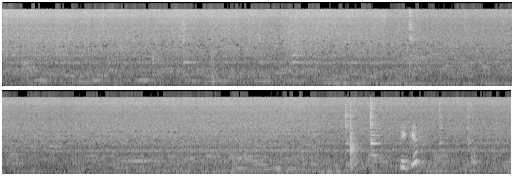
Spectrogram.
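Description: Shrimp and chopped onion fry in a pan for a bottle gourd and field bean sambar. The result is a steady, close sizzle and hiss, with a few clinks of a spoon stirring toward the end and a brief spoken word.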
